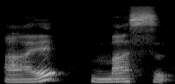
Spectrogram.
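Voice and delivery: aemasu drawn out with a clear a-e; very slow model word. Shown as a demonstration. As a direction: stretch aemasu out for learners. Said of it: "Então, fica ae".

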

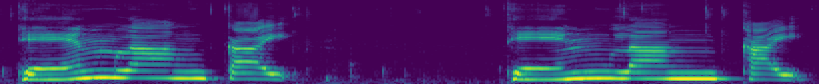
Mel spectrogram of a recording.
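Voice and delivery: Tenrankai drawn out syllable by syllable, very slow; very slow model word. Shown as a demonstration. Teacher modelling Tenrankai for learners, very slow and clear. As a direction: spell Tenrankai out slowly for the class. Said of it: "Próximo".

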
